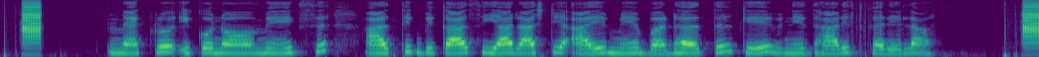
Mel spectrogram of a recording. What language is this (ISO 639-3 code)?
bho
